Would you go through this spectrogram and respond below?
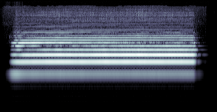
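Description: A single sustained flute note, D sharp or E flat in the first octave, held steady and clear for nearly three seconds, alone and close with rich even overtones.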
